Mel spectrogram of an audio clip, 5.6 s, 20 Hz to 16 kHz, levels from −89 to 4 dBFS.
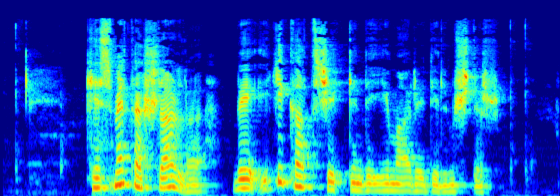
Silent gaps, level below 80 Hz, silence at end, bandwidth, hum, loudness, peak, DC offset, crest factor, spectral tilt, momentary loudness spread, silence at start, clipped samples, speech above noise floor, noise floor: none; -64 dBFS; 0.6 s; 11.5 kHz; none; -21 LUFS; -2 dBFS; under 0.1%; 22 dB; -3.5 dB/octave; 15 LU; 0.25 s; under 0.1%; 35 dB; -56 dBFS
